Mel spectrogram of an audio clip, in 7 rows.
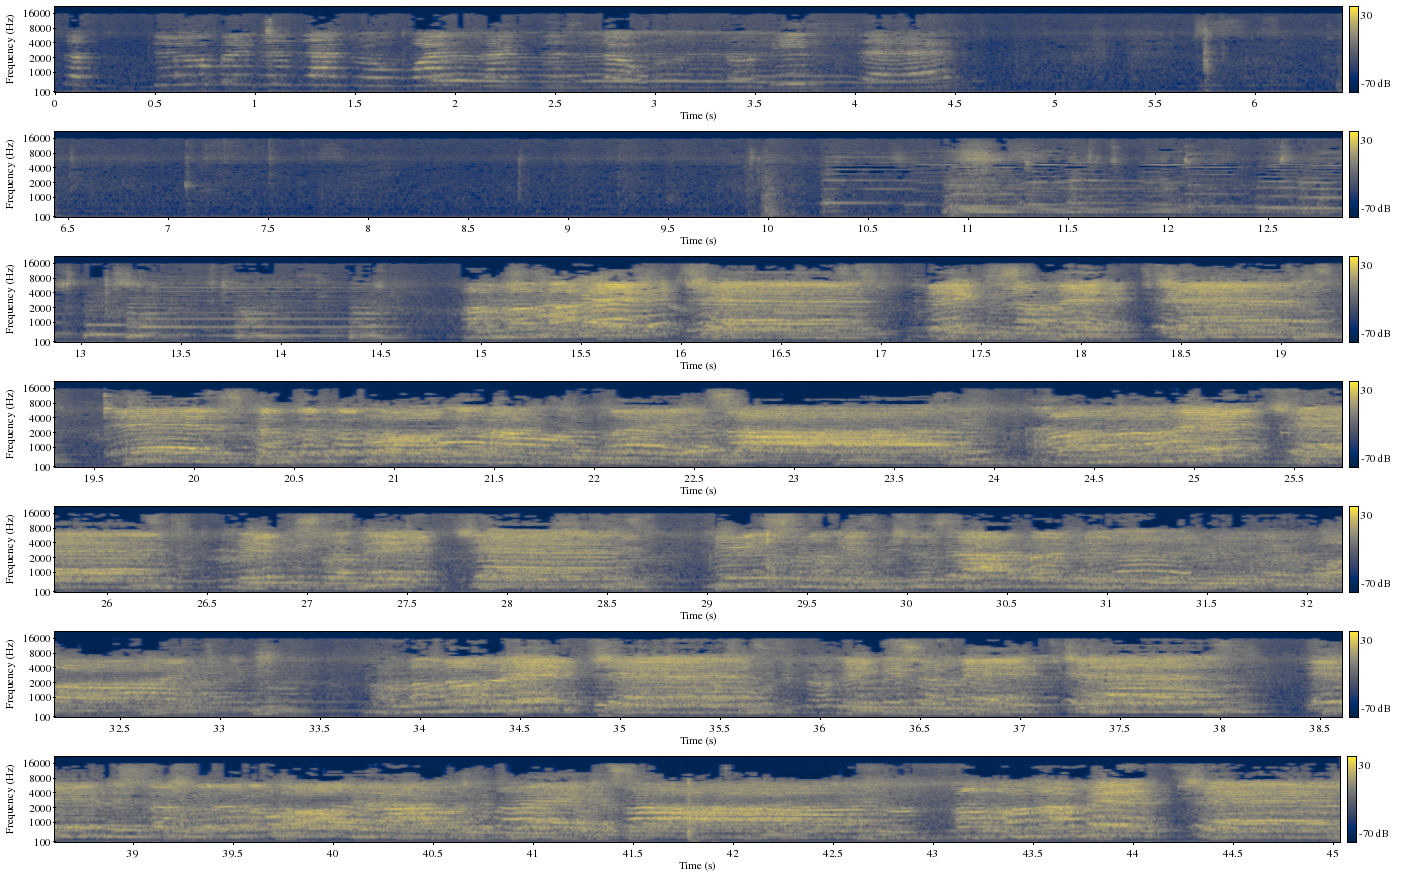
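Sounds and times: held keyboard notes: 10.3s - 15.4s
children singing: 14.9s - 45.0s.

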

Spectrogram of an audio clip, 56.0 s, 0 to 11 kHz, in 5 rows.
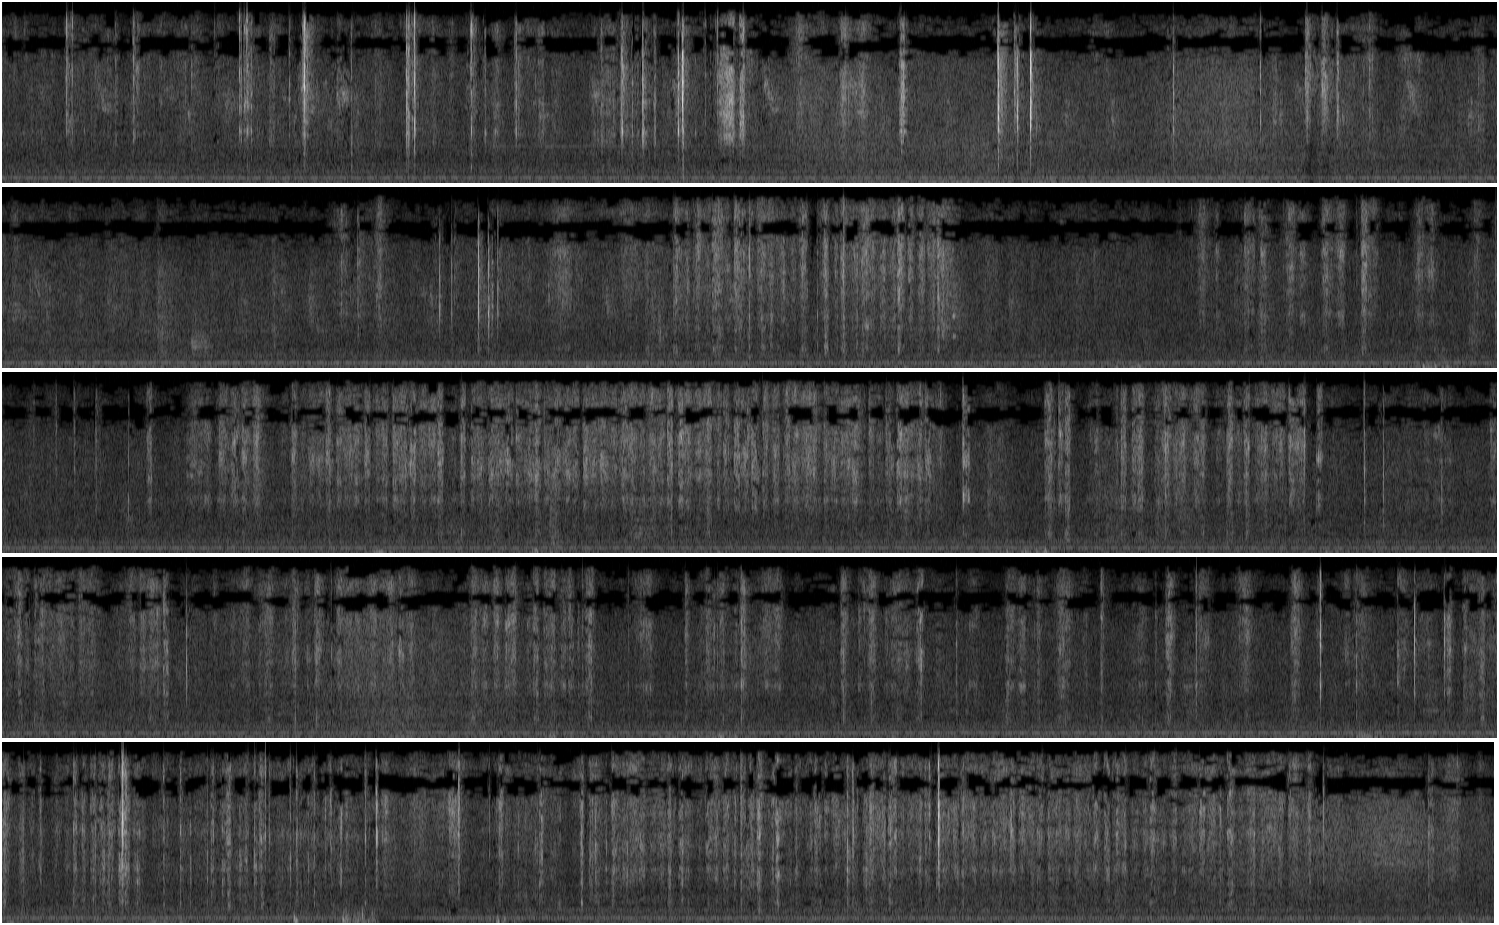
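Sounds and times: steady hum: 0.0s - 56.0s
knife scraping bamboo: 0.4s - 7.8s, 13.8s - 18.4s, 23.8s - 55.8s.

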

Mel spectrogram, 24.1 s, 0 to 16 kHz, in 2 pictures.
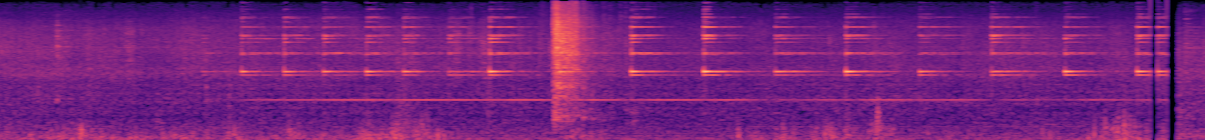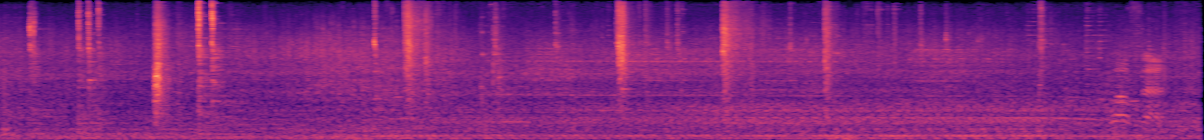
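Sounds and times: wind buffeting microphone: 0.0s - 24.0s
locomotive bell ringing: 2.0s - 11.7s.

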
